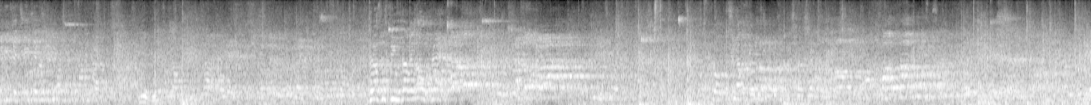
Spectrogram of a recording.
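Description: Young men shout to each other across a large echoing gym.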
